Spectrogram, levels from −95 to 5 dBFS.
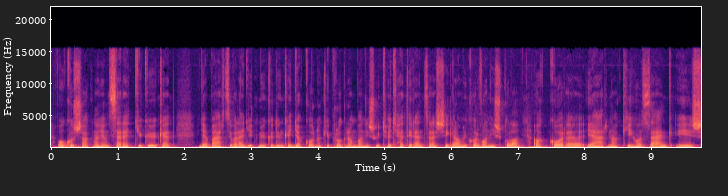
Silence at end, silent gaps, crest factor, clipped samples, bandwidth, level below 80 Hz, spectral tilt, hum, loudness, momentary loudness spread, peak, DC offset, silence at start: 0 s; none; 16 dB; under 0.1%; 16 kHz; -34 dBFS; -5.5 dB/octave; none; -20 LUFS; 3 LU; -2 dBFS; under 0.1%; 0 s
